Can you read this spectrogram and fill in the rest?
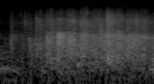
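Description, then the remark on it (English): An audience applauds, a dense wash of many hands clapping at once that holds steady and fairly loud for a couple of seconds, with no voices over it. “No golf club claps in here, please.”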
